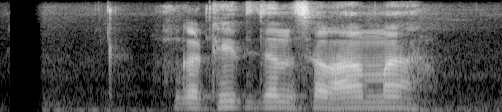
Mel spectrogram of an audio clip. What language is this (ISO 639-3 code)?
nep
